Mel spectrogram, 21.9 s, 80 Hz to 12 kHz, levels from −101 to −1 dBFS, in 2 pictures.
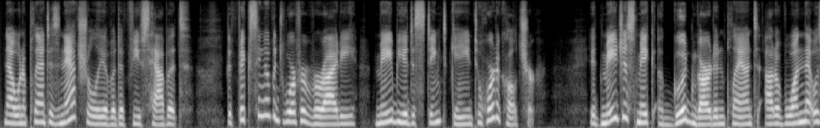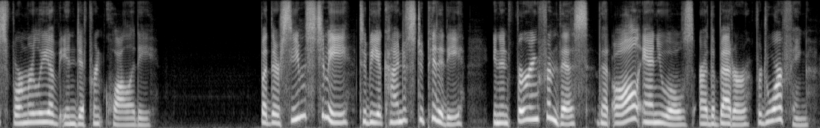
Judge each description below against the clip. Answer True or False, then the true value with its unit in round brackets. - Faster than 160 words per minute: True (170 wpm)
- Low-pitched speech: False (225 Hz)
